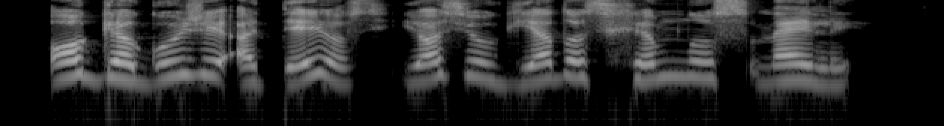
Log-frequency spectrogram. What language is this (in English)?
Lithuanian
